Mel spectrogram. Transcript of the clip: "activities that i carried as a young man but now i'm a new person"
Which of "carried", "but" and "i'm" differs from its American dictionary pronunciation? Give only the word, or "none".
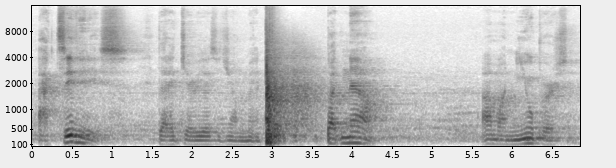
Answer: carried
